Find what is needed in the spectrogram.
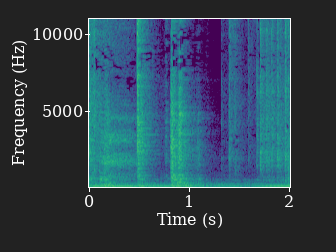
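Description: Clatter of the blue plastic egg tray and metal turning rack of a homemade cabinet incubator as they are handled, with two sharp knocks about half a second and just under a second in, over a steady low hum.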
